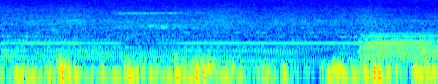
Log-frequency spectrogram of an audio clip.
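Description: Low, irregular rumbling thumps of wind buffeting the microphone, under soft background music with held notes; a new chord comes in near the end.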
